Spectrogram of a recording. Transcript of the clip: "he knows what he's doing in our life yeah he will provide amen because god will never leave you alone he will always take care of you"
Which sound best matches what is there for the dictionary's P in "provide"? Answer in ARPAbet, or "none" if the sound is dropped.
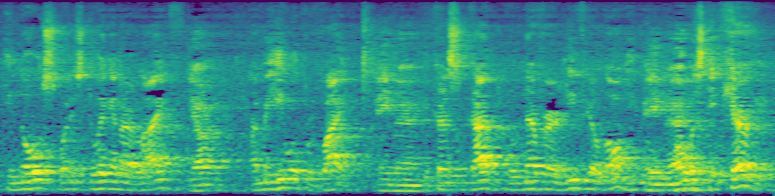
P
